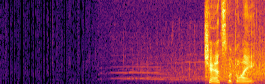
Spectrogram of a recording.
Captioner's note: applause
